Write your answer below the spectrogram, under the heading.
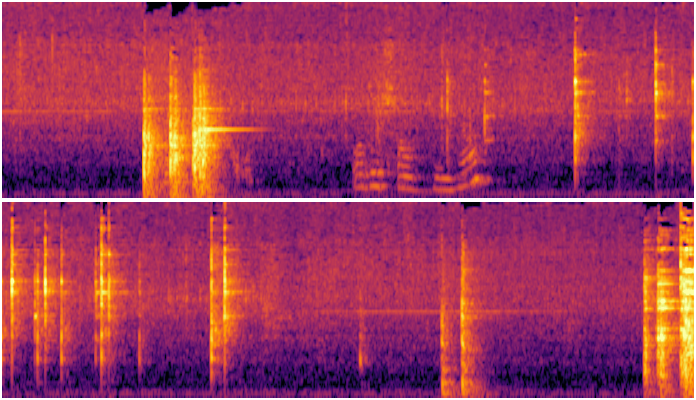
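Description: Bowl and utensil clattering against a frying pan as diced chicken breast and mushrooms are tipped in over frying onions: loud knocks about a second in and again near the end, with a run of lighter clicks and scrapes in between.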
